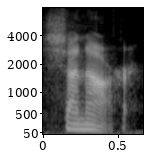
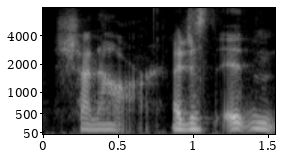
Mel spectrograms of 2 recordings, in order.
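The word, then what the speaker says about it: Shienar: So you are actually correct. Shanar. It just... And the shy, you said, that's correct, but the emphasis is on the second syllable. So, Shanar.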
